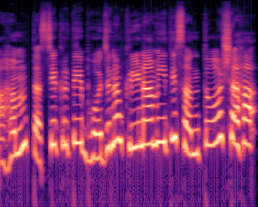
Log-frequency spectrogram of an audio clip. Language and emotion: Sanskrit, happy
